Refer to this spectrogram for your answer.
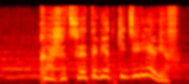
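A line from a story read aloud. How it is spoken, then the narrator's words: Exclamation. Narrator (Russian): воскликнула Люси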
